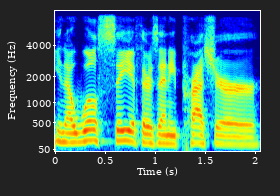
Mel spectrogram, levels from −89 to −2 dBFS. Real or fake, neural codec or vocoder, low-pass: real; none; 7.2 kHz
